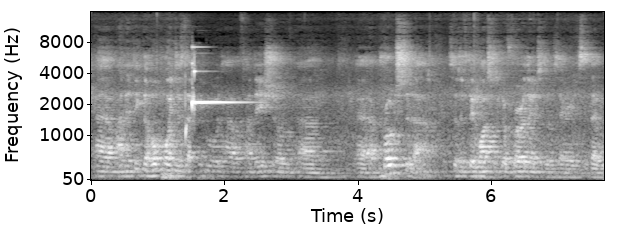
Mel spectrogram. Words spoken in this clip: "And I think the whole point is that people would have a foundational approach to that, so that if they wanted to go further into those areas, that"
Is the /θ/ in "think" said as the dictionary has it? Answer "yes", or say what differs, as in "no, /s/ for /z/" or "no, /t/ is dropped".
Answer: yes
